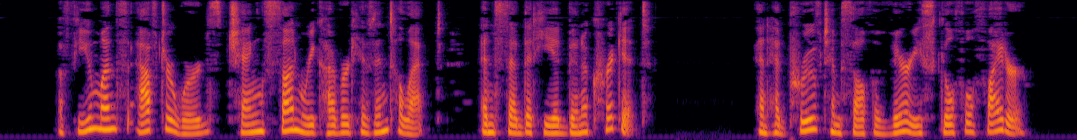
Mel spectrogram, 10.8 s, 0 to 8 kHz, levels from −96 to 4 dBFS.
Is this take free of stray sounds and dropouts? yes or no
yes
